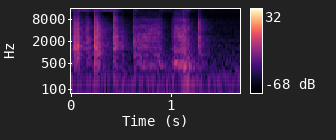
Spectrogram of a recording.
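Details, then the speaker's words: 2013 Ford Focus: repeating sharp click-click-whir from the right side of the engine bay, starting after the door is opened and shut, every ~8 seconds, about 25 times over 2.5 minutes; dealer calls it normal, owner disagrees; fixed per TSB 13-4-18, unrelated to grille shutter. "walk up to the car open the door shut the door and it starts doing this little dance every time about every 8 seconds or so it'll continue to do this until it gives up usually around 25 times later 2 and a half minutes later"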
